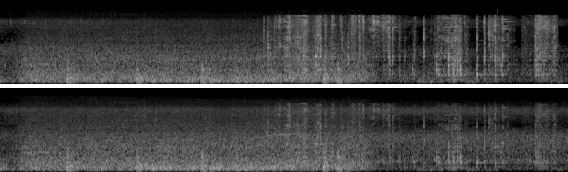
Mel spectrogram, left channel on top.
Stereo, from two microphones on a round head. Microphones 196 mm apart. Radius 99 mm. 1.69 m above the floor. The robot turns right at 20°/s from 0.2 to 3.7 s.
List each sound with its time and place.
2.6 s keys jangling: 20° left (ahead or behind); by 5.6 s 40° left (ahead or behind)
